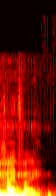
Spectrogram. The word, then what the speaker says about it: hyphy: Que es H-Y, P-H-Y, nunca lo escuché. ¿No es Hi-Fi? Mm, es hi-fi.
